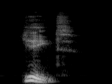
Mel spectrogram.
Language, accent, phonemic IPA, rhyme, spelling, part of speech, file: English, Australia, /jiːt/, -iːt, yeet, interjection / noun / verb, En-au-yeet.ogg
- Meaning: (interjection) 1. Expressing excitement or approval 2. A sudden expression used while throwing something, especially with force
